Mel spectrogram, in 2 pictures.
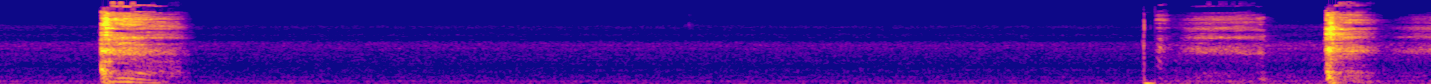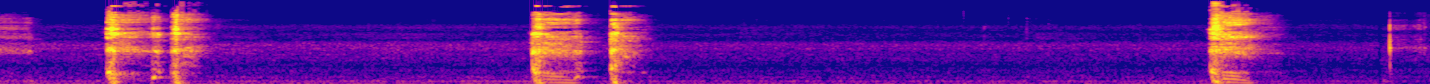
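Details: Adult woman coughing repeatedly in a quiet room, some coughs wet and others harsh and barking.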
